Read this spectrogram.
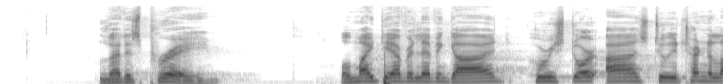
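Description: A man chants prayers through a microphone in an echoing hall.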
